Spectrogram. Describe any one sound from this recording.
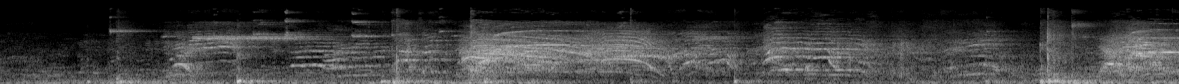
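A volleyball smacks off players' hands and arms.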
